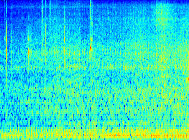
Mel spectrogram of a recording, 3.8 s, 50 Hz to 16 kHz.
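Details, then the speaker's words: Frankenbike motorcycle project, idling 5-7 minutes after rebuild with new cam chain: even low putter holding steady idle, no ticking or rattle standing out; earlier slight cam-chain-like noise now less noisy, owner thinks oil is reaching everything. "She's running. The engine and the dog had a slight noise in the engine, like maybe a cam chain, even though I replaced it. New cam chain, everything's tight. but that doesn't seem to be as noisy anymore."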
